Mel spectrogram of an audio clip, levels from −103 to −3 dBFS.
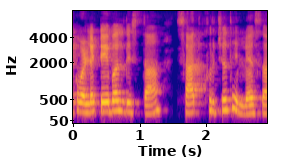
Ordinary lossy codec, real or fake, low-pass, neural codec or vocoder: none; real; none; none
